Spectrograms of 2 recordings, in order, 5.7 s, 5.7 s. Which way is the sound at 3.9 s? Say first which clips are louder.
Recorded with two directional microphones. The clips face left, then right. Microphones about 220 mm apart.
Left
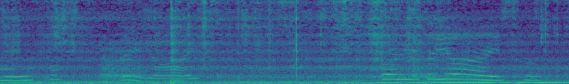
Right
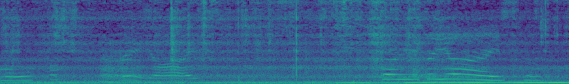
Left 2 dB; 10° left (ahead or behind).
